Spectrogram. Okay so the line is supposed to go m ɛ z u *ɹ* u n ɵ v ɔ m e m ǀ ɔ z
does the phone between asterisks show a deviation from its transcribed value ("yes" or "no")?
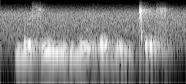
yes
